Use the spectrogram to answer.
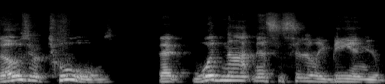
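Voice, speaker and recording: Somewhat breathy, a man at medium pitch speaks at a moderate pace with very wide pitch swings. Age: 60s. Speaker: manufacturing consultant and executive. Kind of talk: podcast interview.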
